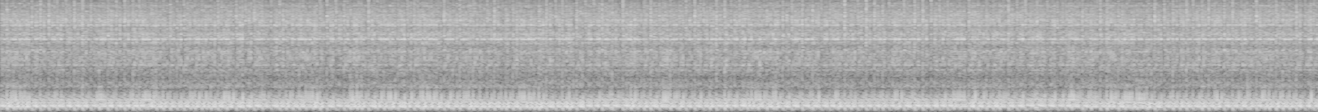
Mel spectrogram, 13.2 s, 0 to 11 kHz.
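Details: Husqvarna 385 chainsaw, first start after reassembly, first heat cycles: steady, crisp, even two-stroke buzz with no misfires or rattles; starts and restarts easy, throttle response good, idle good, chain brake works — normal running.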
